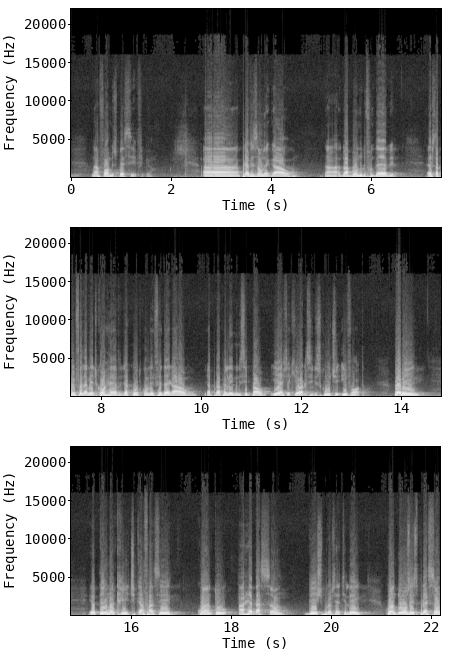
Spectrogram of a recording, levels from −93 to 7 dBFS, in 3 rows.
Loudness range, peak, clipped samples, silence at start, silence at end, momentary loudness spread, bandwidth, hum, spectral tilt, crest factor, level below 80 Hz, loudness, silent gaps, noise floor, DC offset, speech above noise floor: 2 LU; 0 dBFS; 0.4%; 0.05 s; 0 s; 10 LU; 15 kHz; none; -8 dB/octave; 8 dB; -20 dBFS; -8 LUFS; none; -34 dBFS; under 0.1%; 27 dB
